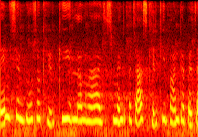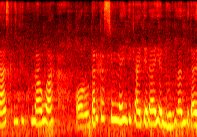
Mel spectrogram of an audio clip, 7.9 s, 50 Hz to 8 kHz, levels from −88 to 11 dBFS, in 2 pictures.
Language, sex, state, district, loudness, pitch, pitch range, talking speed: Hindi, male, Bihar, West Champaran, -15 LUFS, 295 Hz, 255-330 Hz, 205 wpm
